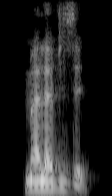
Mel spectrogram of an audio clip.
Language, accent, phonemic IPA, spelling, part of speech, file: French, France, /ma.la.vi.ze/, malavisé, adjective, LL-Q150 (fra)-malavisé.wav
- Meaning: unwise, injudicious, unadvised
